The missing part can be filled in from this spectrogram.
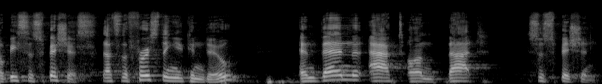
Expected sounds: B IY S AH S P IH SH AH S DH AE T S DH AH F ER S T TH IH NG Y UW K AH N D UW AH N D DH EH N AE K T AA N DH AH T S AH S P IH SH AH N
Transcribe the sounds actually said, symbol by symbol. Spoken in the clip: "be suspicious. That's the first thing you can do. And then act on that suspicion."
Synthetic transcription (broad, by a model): B IY S AH S P IH SH AH S DH AE T S DH AH F ER S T TH IH NG Y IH K AH N D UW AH N DH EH N AE K T N DH AH T S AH S P IH SH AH N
